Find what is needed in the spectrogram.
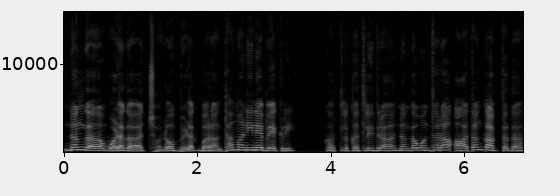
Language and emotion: Kannada, fearful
